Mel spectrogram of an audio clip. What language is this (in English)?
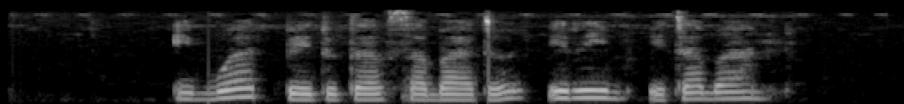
Kalenjin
